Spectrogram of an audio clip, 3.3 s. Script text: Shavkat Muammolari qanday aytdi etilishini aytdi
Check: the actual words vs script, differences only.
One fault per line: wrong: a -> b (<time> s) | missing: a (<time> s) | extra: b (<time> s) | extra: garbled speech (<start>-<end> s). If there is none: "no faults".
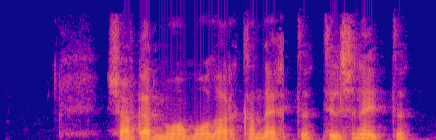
no faults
